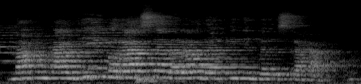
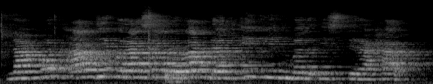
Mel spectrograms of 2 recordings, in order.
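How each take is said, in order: No difference in how they are said.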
